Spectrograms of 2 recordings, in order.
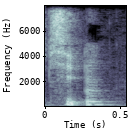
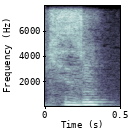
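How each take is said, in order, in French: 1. Il n'y a pas de son z avant 'ont'. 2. Un son z fait la liaison avec 'ont'. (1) "alors qu'on dit qui ont" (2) "À chaque fois, je dis qu'ils ont"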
